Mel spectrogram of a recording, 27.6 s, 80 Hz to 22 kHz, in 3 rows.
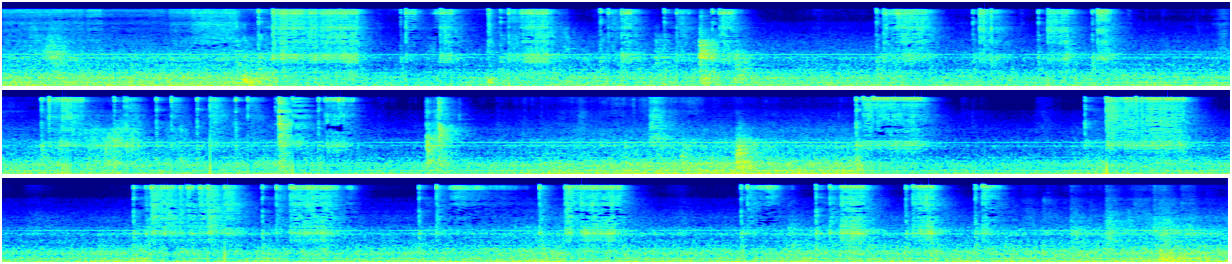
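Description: Small wire-feed (MIG) welder running .023 wire, laying short stitch welds on a rusted steel body panel: a crackling sizzle in short bursts of under a second, coming about once a second with brief pauses between.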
